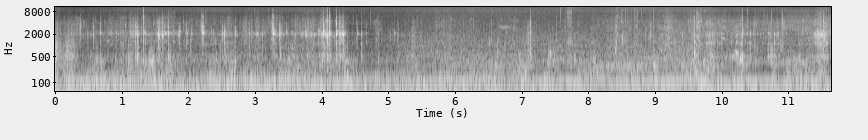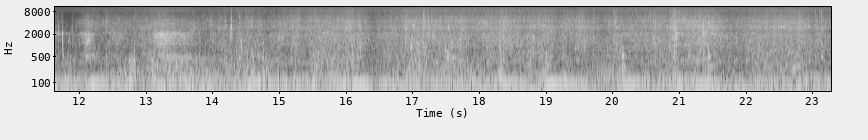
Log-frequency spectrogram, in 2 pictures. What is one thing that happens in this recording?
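Water splashes and rushes against a small boat's hull.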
